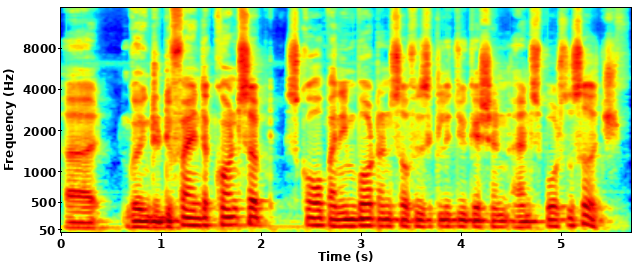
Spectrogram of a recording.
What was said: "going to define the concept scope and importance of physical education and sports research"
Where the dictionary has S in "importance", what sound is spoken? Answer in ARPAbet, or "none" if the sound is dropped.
S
